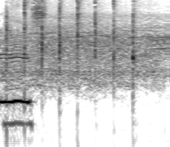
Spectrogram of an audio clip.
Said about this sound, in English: Go ahead and keep the round of applause going for DC Financial Services.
